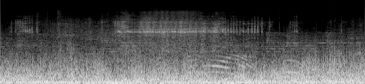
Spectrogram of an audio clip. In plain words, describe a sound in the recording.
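A fishing reel whirs as its handle is cranked.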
